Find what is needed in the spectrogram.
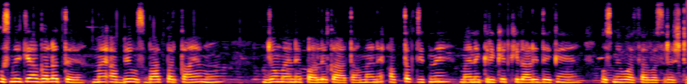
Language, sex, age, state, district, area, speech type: Hindi, female, 18-30, Uttar Pradesh, Mau, rural, read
